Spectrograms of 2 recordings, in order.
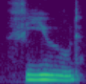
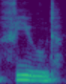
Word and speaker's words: feud: the next word is feud let's say that word feud the e is silent and the u is long feud a feud is a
